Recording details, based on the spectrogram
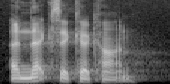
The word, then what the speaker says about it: anexikakon: It's a triple compound word, and so you don't see this very much, but here's the way you pronounce it for those of you who enjoy this kind of stuff. It's anexikakon. And it's ana in the midst of, echo to have or to hold, and kakos, evil or bad.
